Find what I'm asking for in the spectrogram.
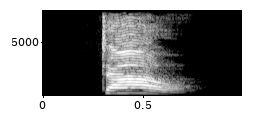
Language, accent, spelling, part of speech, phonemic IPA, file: Swahili, Kenya, tao, noun, /ˈtɑ.ɔ/, Sw-ke-tao.flac
- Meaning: arch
